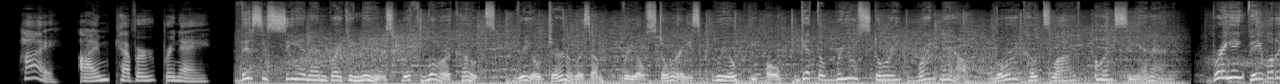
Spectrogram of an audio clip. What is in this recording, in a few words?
Promo; Lead In For Website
